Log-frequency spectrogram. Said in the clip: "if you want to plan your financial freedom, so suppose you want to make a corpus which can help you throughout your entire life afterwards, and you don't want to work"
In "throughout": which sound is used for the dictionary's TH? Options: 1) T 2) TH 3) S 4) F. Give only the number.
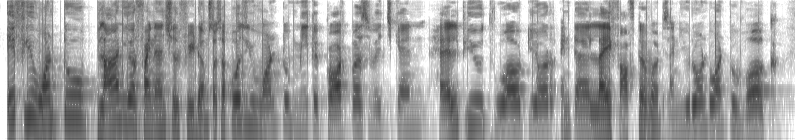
1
